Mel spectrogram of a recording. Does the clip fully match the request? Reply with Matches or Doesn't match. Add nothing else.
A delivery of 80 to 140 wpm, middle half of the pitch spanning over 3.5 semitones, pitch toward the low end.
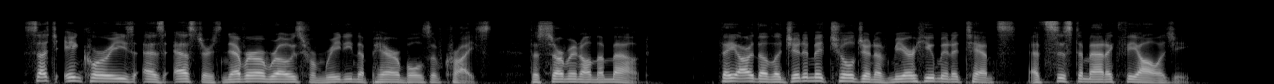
Matches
